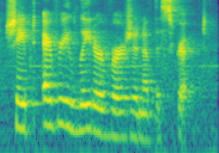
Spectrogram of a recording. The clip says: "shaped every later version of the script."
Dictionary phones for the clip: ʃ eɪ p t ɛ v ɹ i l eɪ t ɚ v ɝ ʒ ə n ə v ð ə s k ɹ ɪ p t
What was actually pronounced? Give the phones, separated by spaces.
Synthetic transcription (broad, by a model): ʃ eɪ p t ɛ v ɹ i l eɪ t ɚ v ɝ ʒ ə n ə v ð ə s k ɹ ɪ p t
